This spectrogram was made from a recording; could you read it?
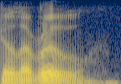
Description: (dlə-r)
